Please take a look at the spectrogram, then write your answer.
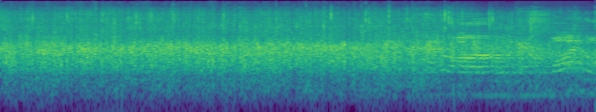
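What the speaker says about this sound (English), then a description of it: "Give Chris a round of applause." Loud, full audience applause at a business event at Navy Pier, a dense continuous roar of clapping with faint voices and cheering mixed in toward the end.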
